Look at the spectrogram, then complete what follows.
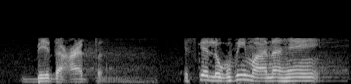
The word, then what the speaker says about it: بدعت: اس کا درست تلفظ بدعت، اس کے لغوی معنی ہے نئی چیز، نیا، انوکھا ایجاد کرنا.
